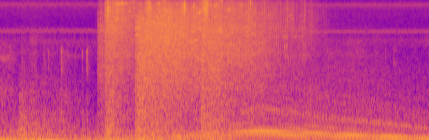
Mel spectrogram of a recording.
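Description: A car crashes and tumbles over with a scraping rush of noise.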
